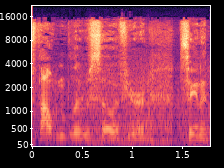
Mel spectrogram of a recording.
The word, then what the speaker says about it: Fontainebleau: you want to say I think it's actually pronounced Fountain Blue so if you're seeing it differently it's Fountain Blue I did a little research on that today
